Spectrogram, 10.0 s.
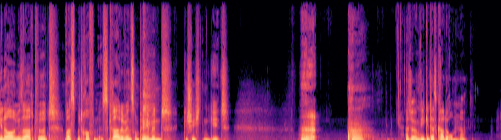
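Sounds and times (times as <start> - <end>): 
speech: 0.0 - 4.6, 6.0 - 6.4, 7.0 - 7.4, 8.1 - 9.4
throat clearing: 6.0 - 7.9.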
